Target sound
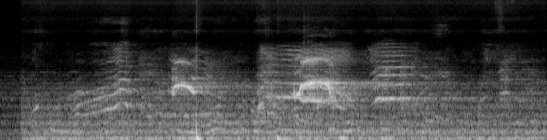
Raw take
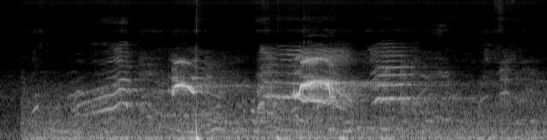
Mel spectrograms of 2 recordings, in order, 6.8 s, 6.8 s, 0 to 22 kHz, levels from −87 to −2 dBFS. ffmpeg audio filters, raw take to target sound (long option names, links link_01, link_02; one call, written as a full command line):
ffmpeg -i in.wav -af "aecho=1:1:4.2:0.58,volume=4.5dB" out.wav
